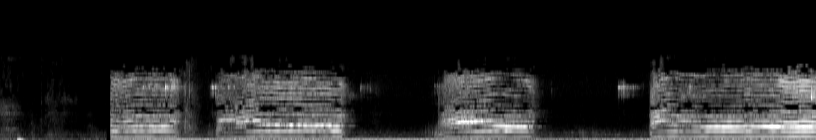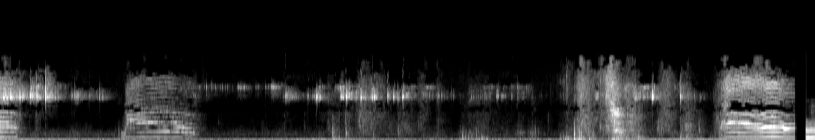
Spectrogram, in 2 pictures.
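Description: A tabby kitten meowing over and over: about six drawn-out, high-pitched meows, each rising and falling in pitch, with a steady low hum beneath.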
